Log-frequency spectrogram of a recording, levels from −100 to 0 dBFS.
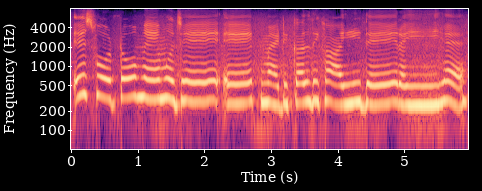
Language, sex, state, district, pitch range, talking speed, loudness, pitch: Hindi, male, Madhya Pradesh, Umaria, 260-300 Hz, 100 wpm, -9 LUFS, 280 Hz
